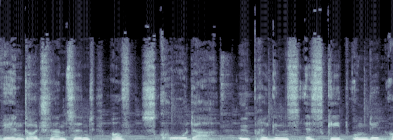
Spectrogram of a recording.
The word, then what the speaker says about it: Škoda: Demzufolge wird der Firmenname im Mutterland des Fahrzeugs Skoda ausgesprochen. Bei uns in Deutschland sagt man meistens Skoda mit langgezogenem O.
